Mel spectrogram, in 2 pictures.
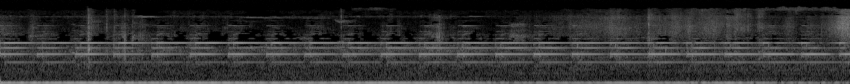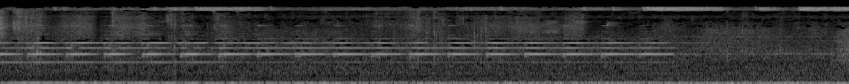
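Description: Train passing a grade crossing: a heavy low rumble, loudest for the first five seconds, under a crossing bell ringing at a steady two to three strikes a second. The bell stops about fifteen seconds in.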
